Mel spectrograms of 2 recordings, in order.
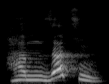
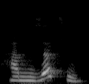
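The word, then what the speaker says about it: حمزة: Hamzatu without tanwin. Despite it's a male name, but it has similarity with the female name. So we don't pronounce it with tanwin. We say Hamzatu.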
